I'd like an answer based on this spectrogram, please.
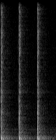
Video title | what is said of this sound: A New iPhone, PayPal Lights a Beacon | it's hard it's like a hard plastic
